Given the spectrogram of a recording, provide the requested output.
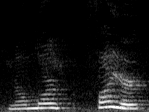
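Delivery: plain reading voice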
